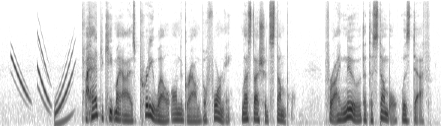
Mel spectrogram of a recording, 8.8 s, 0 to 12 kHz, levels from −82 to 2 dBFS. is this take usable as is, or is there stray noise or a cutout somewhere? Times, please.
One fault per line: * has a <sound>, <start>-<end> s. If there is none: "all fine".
* has a chirp, 0.2-1.5 s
